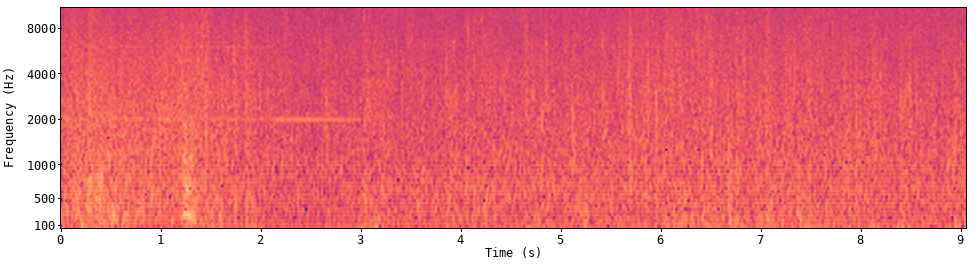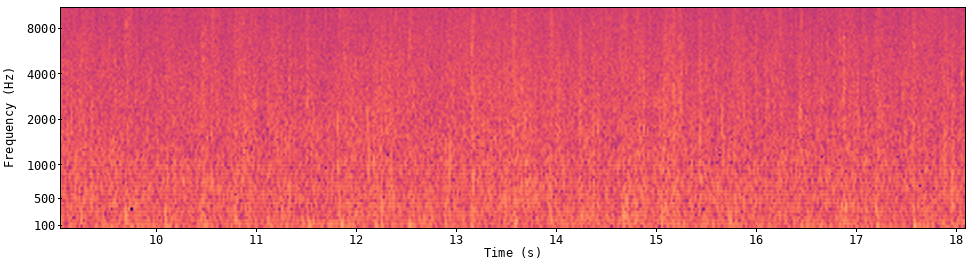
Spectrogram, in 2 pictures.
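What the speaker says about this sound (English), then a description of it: "Don't stay out in the rain any longer than you have to." Timefall rain from the video game Death Stranding falls steadily as a dense, even hiss of drops, continuous and fairly close, with a faint tone briefly over it and no talk.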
